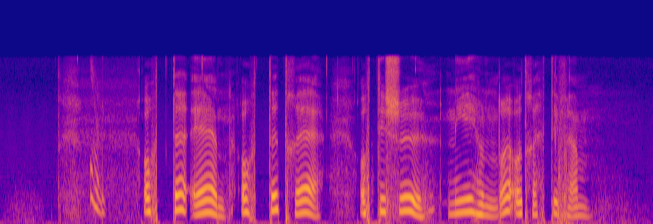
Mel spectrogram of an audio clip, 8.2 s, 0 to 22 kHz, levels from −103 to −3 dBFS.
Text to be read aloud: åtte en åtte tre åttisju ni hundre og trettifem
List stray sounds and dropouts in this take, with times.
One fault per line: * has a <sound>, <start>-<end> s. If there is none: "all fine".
* has a chirp, 1.1-1.3 s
